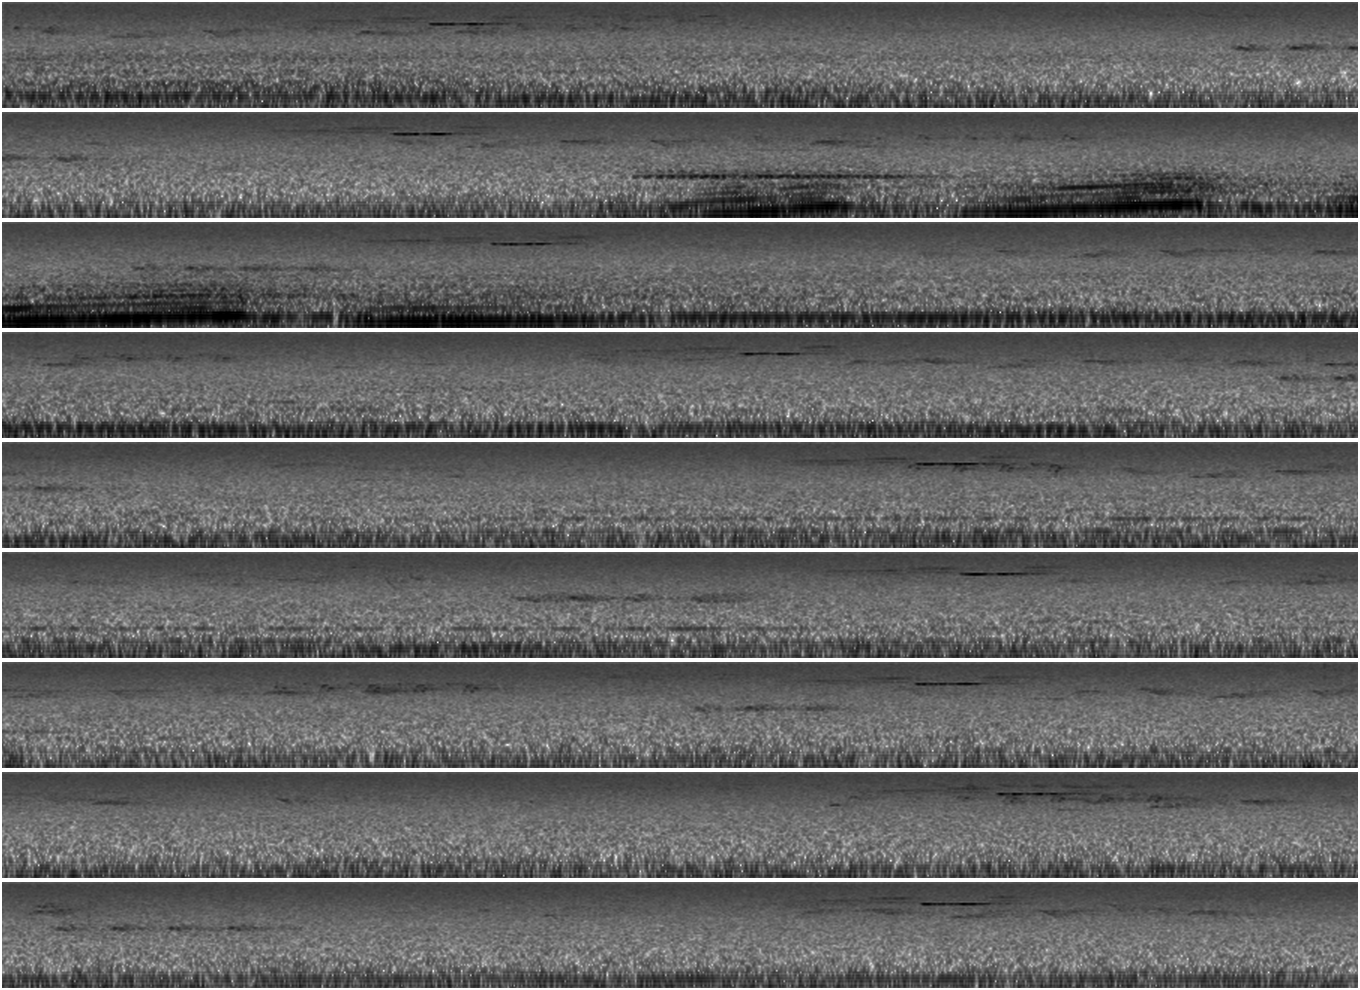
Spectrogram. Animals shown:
Black-throated Green Warbler (Setophaga virens), Scarlet Tanager (Piranga olivacea), Downy Woodpecker (Dryobates pubescens), American Crow (Corvus brachyrhynchos), Ovenbird (Seiurus aurocapilla), Blackpoll Warbler (Setophaga striata)

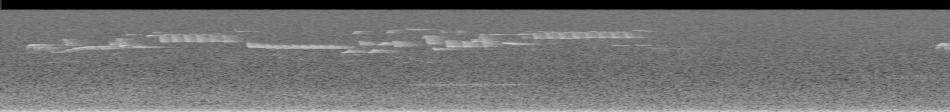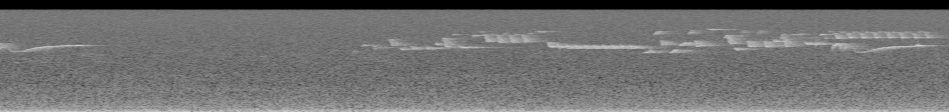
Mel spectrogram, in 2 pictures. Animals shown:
Winter Wren (Troglodytes hiemalis), Hairy Woodpecker (Dryobates villosus), Eastern Wood-Pewee (Contopus virens), Black-throated Green Warbler (Setophaga virens)

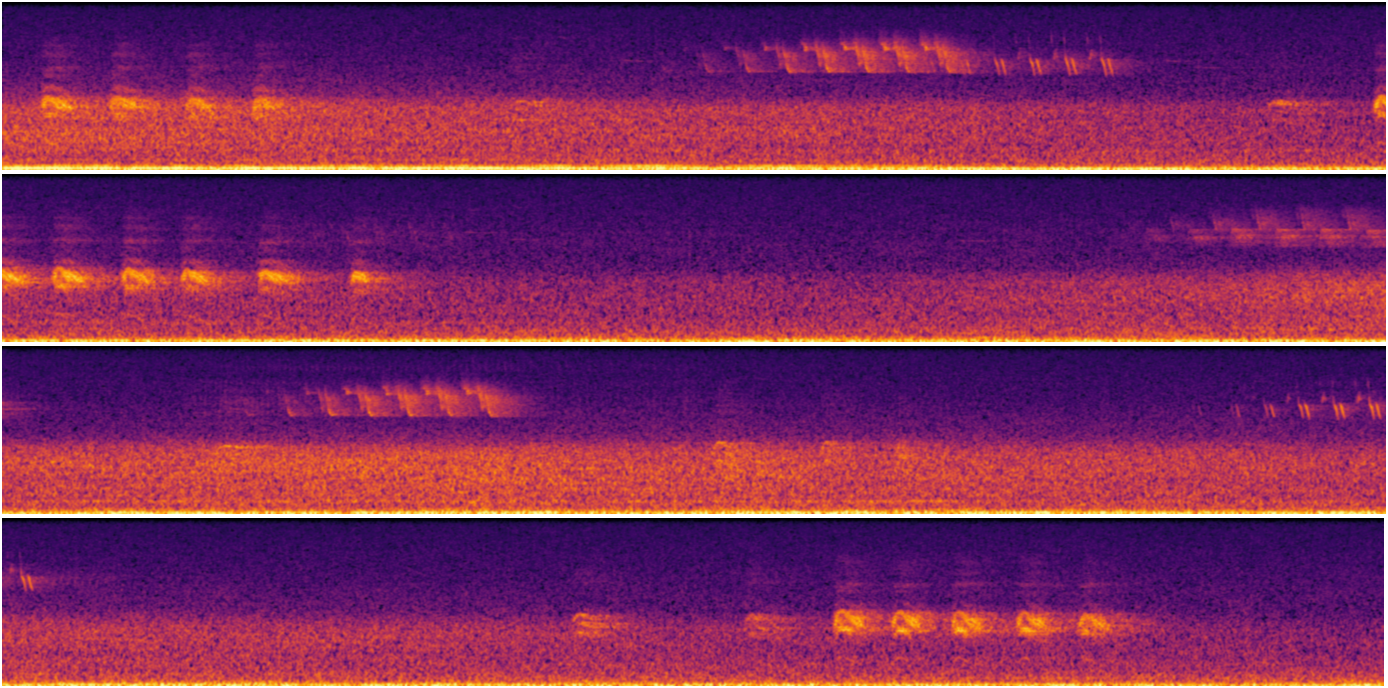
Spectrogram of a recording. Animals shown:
Ovenbird (Seiurus aurocapilla), American Crow (Corvus brachyrhynchos)

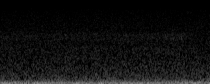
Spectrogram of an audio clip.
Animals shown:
Hairy Woodpecker (Dryobates villosus)

